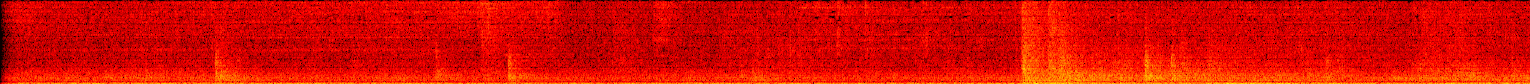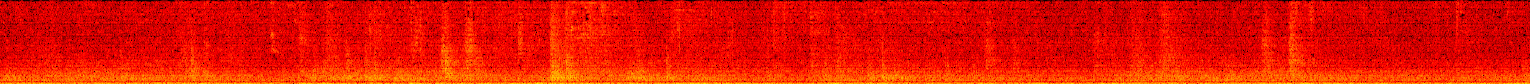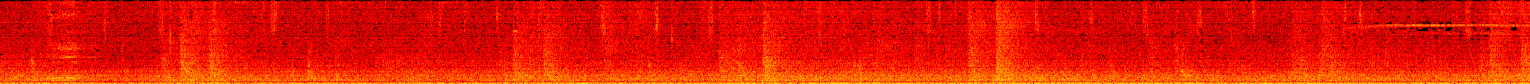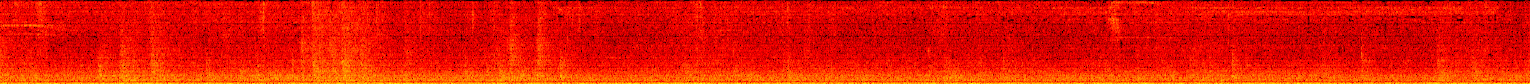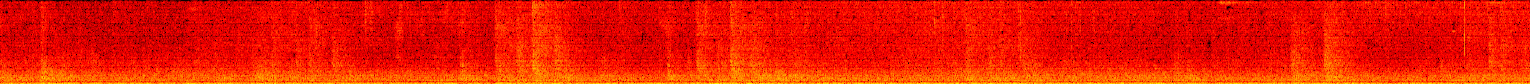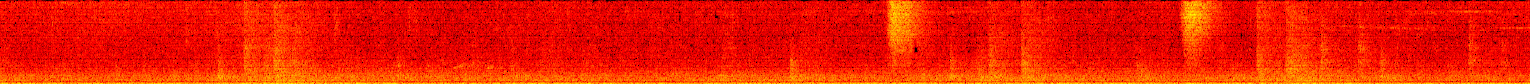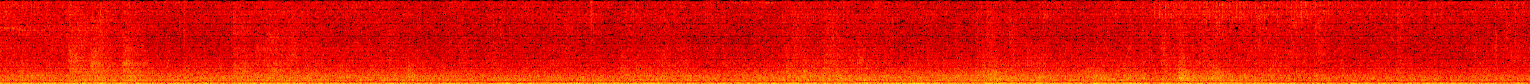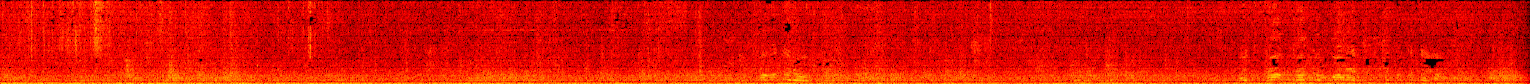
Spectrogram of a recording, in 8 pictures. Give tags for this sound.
korean
seoul
traffic
korea
field-recording
truck

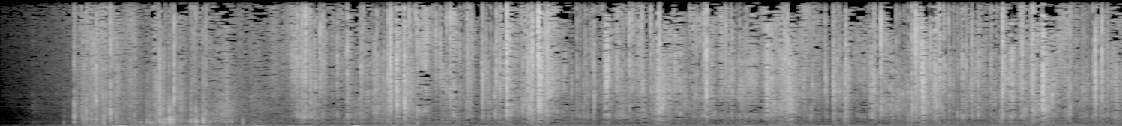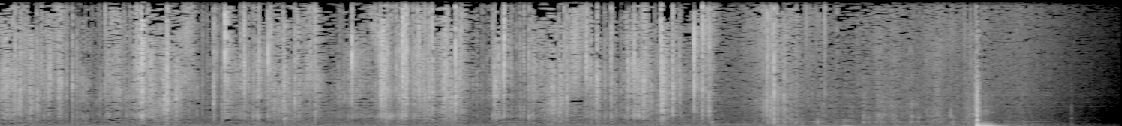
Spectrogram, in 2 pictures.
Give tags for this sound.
book
turning-pages

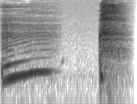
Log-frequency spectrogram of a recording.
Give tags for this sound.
girl
female
voice

